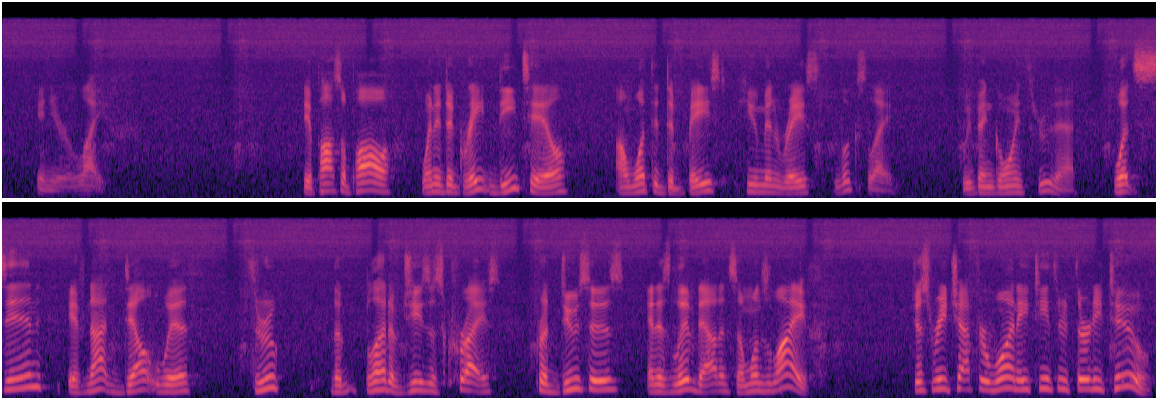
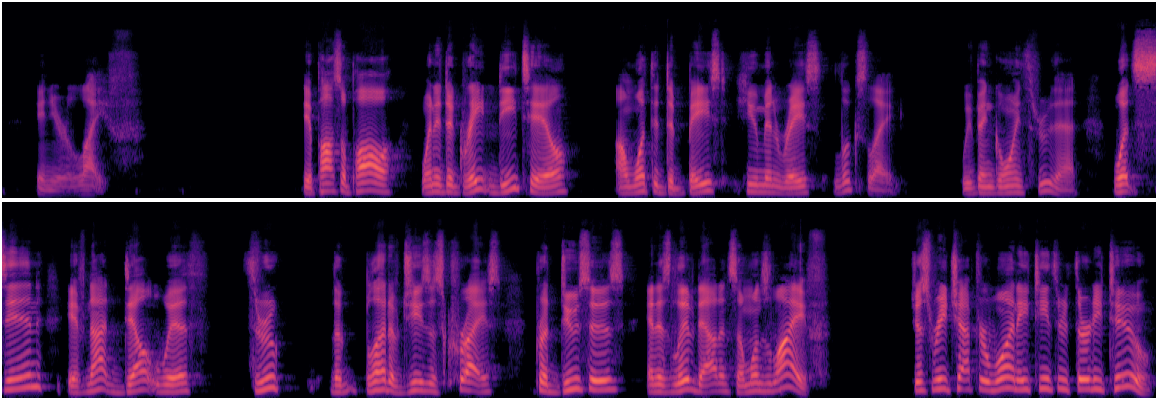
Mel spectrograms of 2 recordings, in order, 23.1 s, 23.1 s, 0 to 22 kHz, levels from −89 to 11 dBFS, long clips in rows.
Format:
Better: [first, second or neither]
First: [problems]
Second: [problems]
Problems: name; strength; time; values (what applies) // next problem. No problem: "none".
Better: second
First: hiss; loud; throughout; 8 dB below the speech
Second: none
